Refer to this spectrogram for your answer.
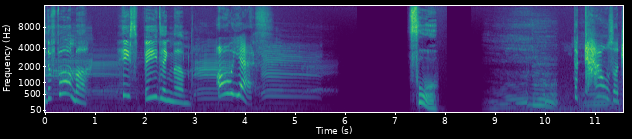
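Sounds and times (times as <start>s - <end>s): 
lamb bleating on a farm: 0.0s - 1.7s, 2.9s - 5.8s
speech: 0.0s - 4.4s, 7.4s - 7.9s, 10.6s - 11.5s.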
